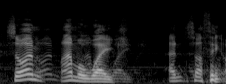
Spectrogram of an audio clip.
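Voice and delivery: normal talking voice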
